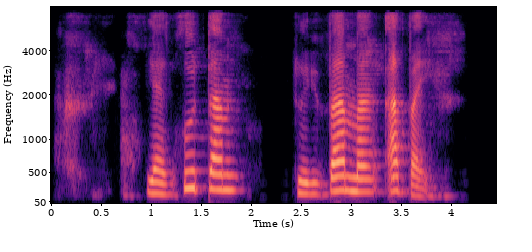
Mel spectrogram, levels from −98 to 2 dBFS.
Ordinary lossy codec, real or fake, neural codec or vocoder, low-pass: AAC, 48 kbps; fake; codec, 24 kHz, 0.9 kbps, WavTokenizer, small release; 7.2 kHz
